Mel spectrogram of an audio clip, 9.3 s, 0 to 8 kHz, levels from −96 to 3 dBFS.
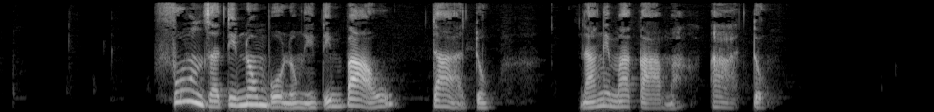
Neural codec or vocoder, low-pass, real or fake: none; 7.2 kHz; real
